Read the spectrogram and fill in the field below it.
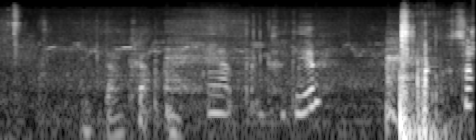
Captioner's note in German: auf Schweizerdeutsch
